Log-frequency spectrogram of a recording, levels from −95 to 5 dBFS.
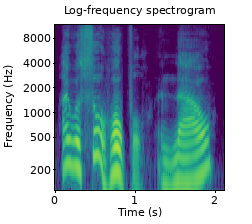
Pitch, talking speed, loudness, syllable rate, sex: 175 Hz, 140 wpm, -18 LUFS, 4.6 syllables/s, male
